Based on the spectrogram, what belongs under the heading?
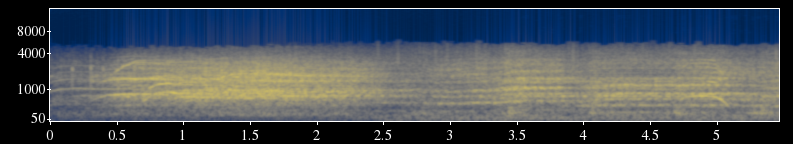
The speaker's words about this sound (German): erklärte Churchill und dirigierte dann vom Balkon aus Land of Hope and Glory, einen vieltausendfachen Chor der jubelnden Menge.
